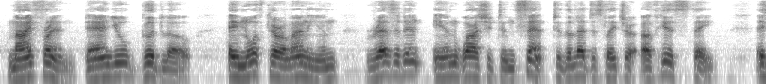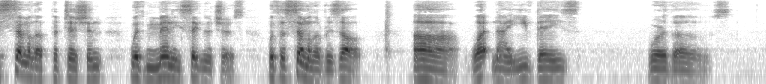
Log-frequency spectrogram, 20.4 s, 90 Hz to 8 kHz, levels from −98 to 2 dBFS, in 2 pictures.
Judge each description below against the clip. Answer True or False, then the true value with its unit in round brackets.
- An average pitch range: True (3.9 semitones)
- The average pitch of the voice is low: True (120 Hz)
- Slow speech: True (95 wpm)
